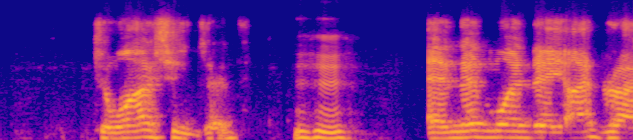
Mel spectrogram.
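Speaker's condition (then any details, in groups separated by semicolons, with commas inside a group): Parkinson's disease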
